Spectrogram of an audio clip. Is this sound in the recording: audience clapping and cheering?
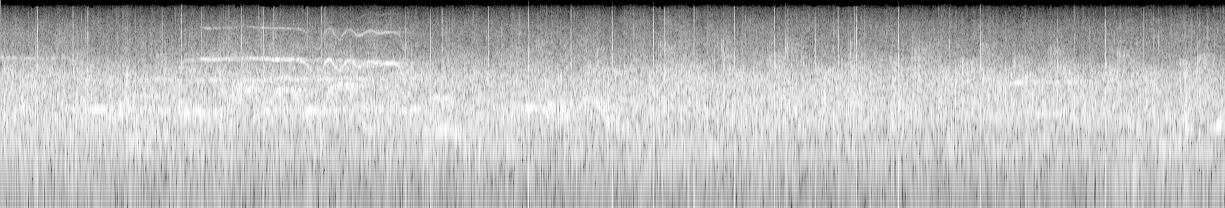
yes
